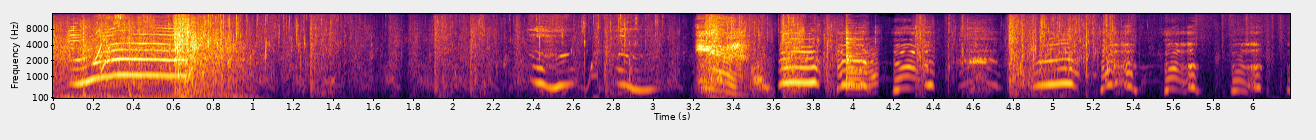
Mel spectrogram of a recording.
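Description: A short music cue with a rising vocal cry, ending about a second in. Then a cartoon girl's scattered short, wordless groans and whimpers with quiet gaps between them.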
